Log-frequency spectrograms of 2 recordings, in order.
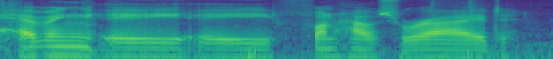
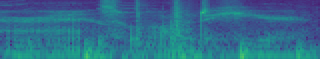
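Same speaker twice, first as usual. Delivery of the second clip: whispering; 3 semitones higher, 15 dB quieter than usual. Real, not acted. Creeping into a new room.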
